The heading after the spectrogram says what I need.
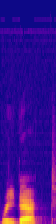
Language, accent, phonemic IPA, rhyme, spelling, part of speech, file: English, US, /ɹɪˈdækt/, -ækt, redact, verb, En-us-redact.ogg
- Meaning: To censor, to black out or remove parts of a document while leaving the remainder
